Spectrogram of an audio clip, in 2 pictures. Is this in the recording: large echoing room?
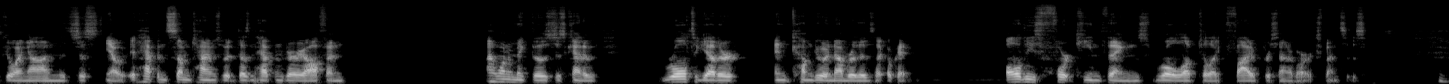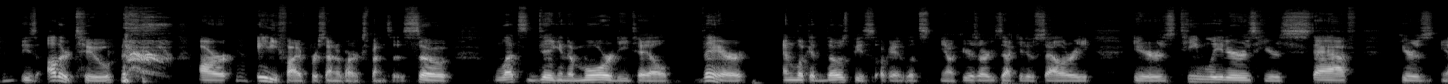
no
